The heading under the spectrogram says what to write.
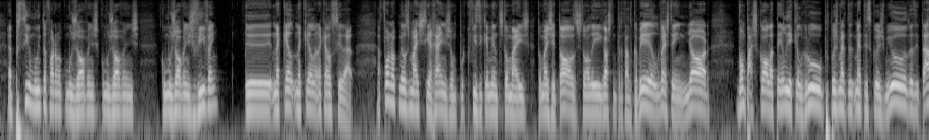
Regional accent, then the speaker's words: Vila Nova de Famalicão, Norte, Portugal; now in Vila do Conde, Portugal; Sou de Joane

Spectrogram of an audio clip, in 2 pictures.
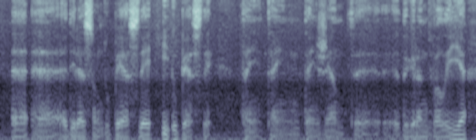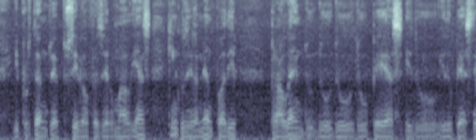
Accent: Portugal; Como português

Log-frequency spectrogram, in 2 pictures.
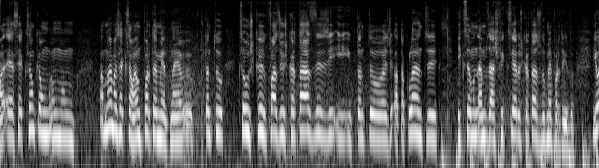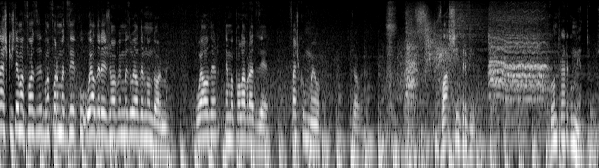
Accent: São Pedro do Sul, Viseu, Portugal; now in Viseu, Portugal; sou de São Pedro do Sul, mas agora neste momento estou a residir em Viseu.

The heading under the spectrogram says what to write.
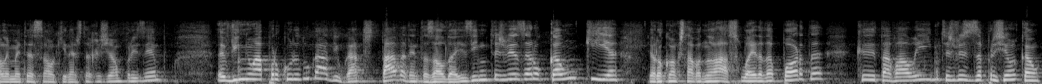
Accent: Covilhã, Centro, Portugal; moved away; na minha terra, que eu sou da hum. Covilhã

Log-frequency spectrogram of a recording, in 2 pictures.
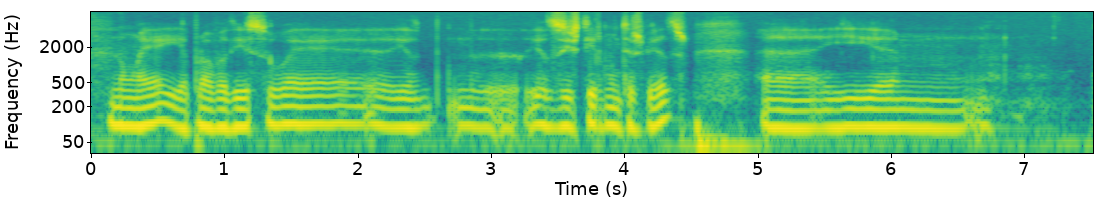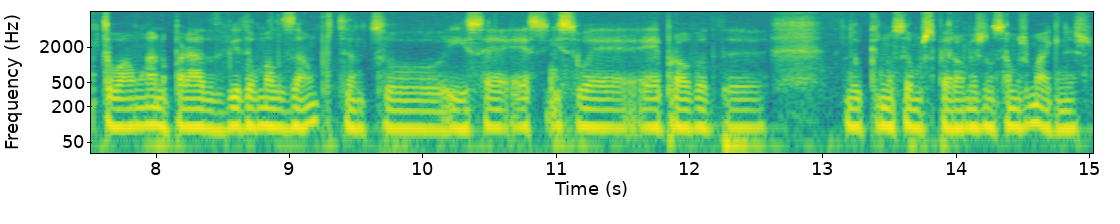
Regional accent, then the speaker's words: Barcelos, Norte, Portugal; Sou de Barcelos

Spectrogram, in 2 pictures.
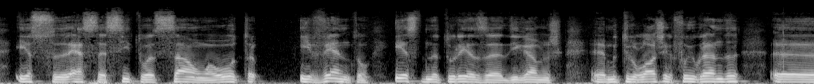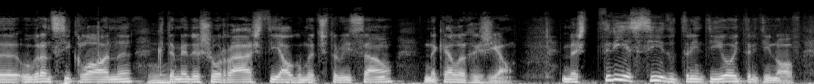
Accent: Comenda, Alentejo, Portugal; moved away; 10 km da minha terra

